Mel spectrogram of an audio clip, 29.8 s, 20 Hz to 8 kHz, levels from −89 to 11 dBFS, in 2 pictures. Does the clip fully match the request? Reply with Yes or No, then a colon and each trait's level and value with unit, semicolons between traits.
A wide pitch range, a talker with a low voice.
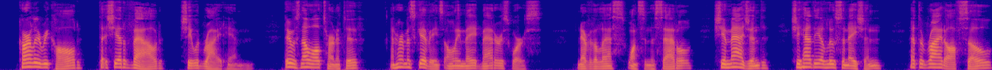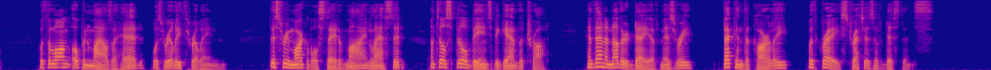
Yes: wide, 6.9 semitones; low, 105 Hz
